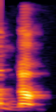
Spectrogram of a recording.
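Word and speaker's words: numb: एम in final position जब final position में बी होता है एम के बाद तो ये बी साइलेंट रहता है। जैसे एन यू एम बी नम ये नम नहीं आएगा। ये होगा नम।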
